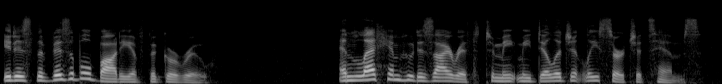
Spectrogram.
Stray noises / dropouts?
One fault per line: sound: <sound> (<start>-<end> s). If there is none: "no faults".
no faults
